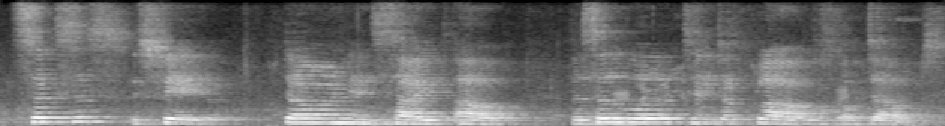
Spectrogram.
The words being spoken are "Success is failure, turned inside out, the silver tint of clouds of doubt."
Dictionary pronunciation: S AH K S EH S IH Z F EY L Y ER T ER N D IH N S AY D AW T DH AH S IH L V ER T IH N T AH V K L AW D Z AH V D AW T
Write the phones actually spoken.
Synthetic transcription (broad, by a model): S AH K S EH S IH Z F EY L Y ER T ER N IH N S AY D AW T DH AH S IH L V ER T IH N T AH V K L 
